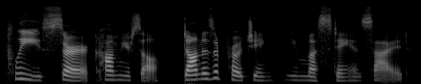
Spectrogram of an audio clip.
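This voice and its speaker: Formal male butler, voiced by a woman, polite, measured, very clear tone, game character. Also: medium pitch, bright, forceful tone, dry recording. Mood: urging calm.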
